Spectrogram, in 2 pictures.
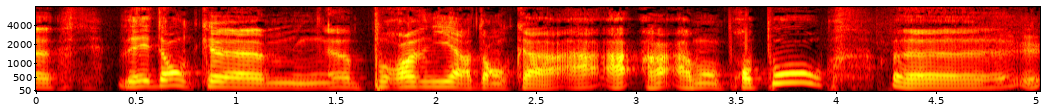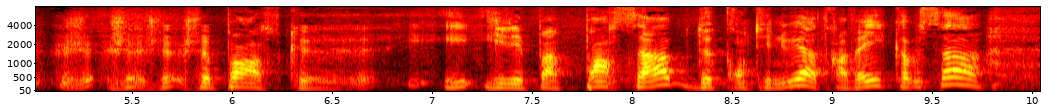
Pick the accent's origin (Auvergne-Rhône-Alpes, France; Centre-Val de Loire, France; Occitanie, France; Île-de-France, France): Île-de-France, France; Maisons-Laffitte; Comme je suis des Yvelines.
